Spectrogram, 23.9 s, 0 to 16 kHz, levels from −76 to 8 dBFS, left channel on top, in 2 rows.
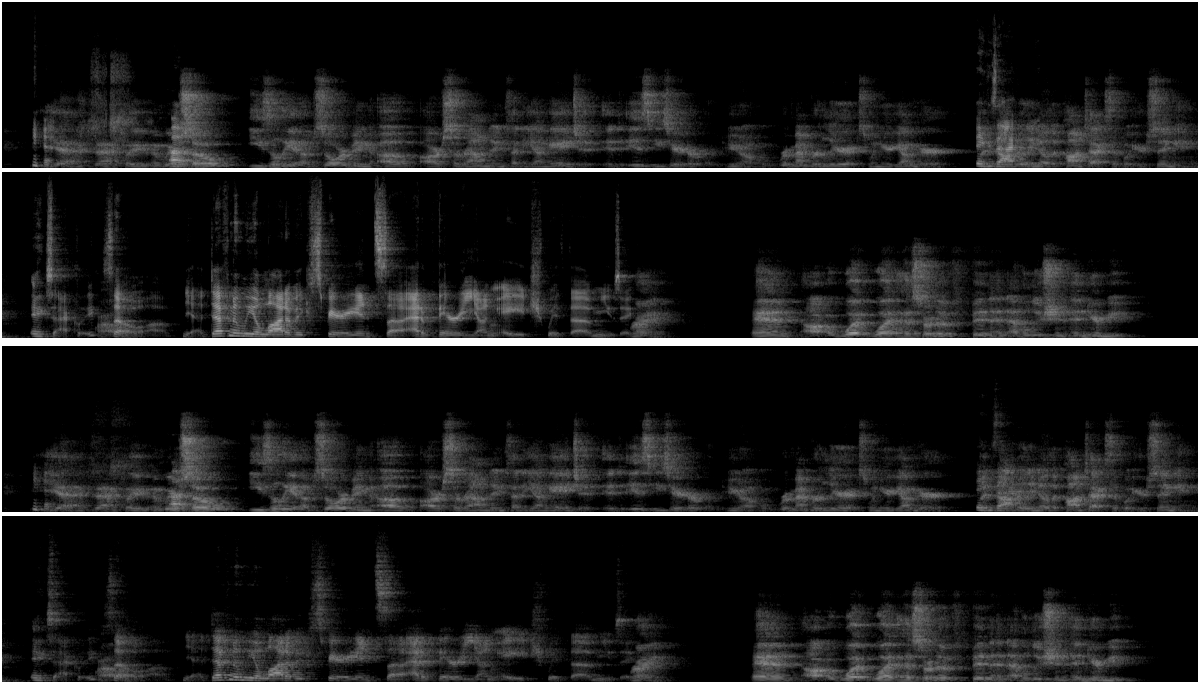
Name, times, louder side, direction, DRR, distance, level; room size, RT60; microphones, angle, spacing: voice 1, 0.3-9.4 9.8-12.0 12.9-13.2 18.2-18.6 19.4-23.1, equal, 5° left, -3 dB, 1.6 m, -40 dB
voice 2, 9.7-10.1 12.2-13.5 13.8-18.2, left 7 dB, 45° left, 10 dB, 0.5 m, -36 dB
8.1 x 5.4 x 4.2 m, 0.63 s
head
